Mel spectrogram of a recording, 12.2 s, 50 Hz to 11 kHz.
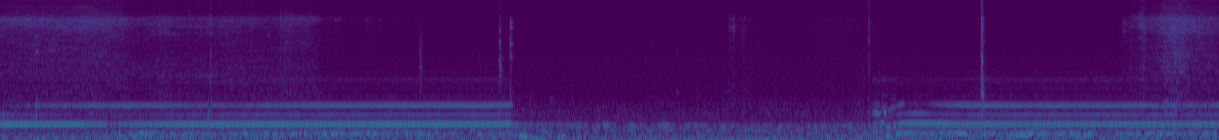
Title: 2004 Volkswagen Touareg 4.2 whining noise.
